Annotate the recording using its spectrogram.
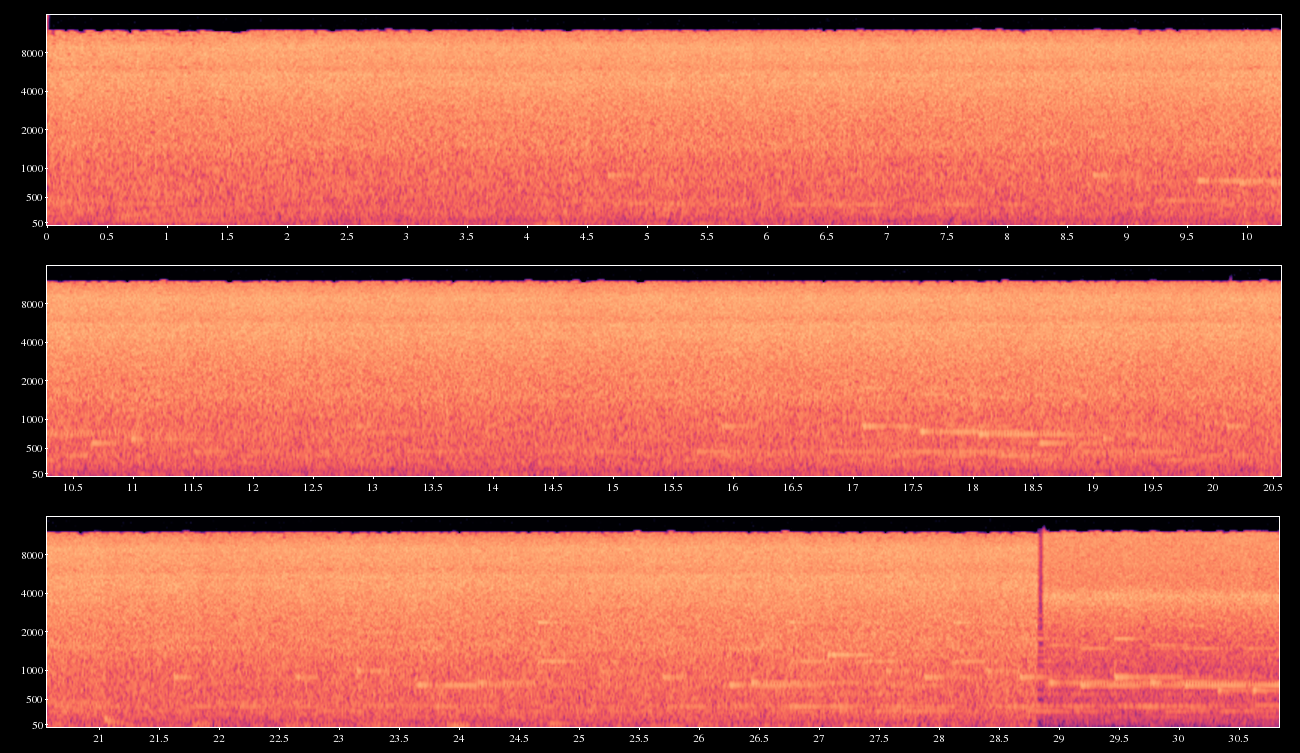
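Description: Steady rushing of a waterfall, mixed with soft, slow background music of held notes. Shortly before the end the rushing turns softer and less hissy.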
